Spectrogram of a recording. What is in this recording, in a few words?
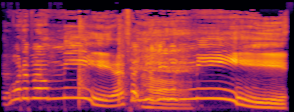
saying what about me drawn out whiny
